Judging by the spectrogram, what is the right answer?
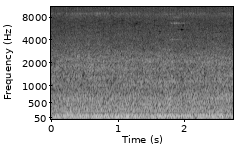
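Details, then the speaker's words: Nissan X-Trail T30 after replacing the alternator pulley and 6203 alternator bearing to cure a tek-tek ticking noise: steady, even idle with low constant rumble and no ticking or rattling; normal idle. "oke Oke Guys sudah selesai halus halus"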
